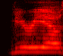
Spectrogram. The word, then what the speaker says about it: Vireo: Vireo sounds like Cheerio, but with like vulva. Vireo.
